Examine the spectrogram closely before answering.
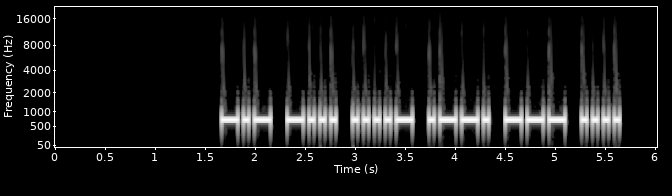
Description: Morse code, heard as a keyed tone, about 22 wpm, 700 Hz. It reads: KB4POH
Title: USA Call Signs - 6 Characters - Repeated 3x - 22wpm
